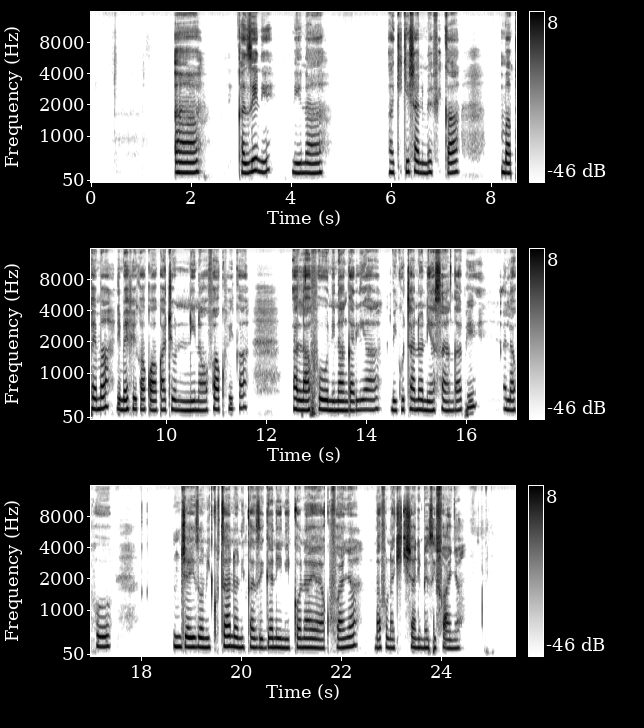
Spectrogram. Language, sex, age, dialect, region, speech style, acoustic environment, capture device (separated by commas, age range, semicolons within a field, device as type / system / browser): Swahili, female, 18-24, Kenya - Nairobi Sheng-influenced, Kenya, relaxed, silence, mobile / Linux / Chrome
